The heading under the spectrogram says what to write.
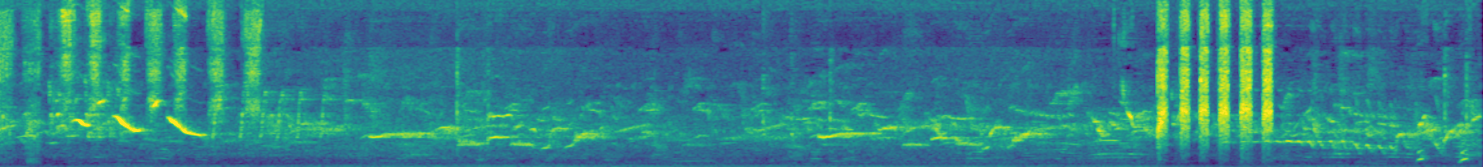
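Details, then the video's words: White-rumped shama singing hard, its song full of other birds' phrases, played to get nearby birds answering; falling whistles and sharp ticks open, busy warbling runs through, and a quick series of loud clicks sounds near the end. "PANCINGAN MURAI BATU GACOR MATERI FULL ISIAN BURUNG LAIN LANGSUNG NYAUT IKUT GACOR"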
